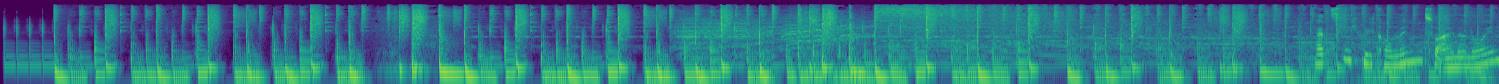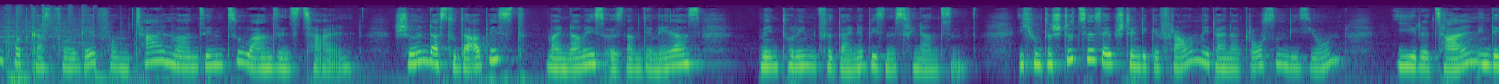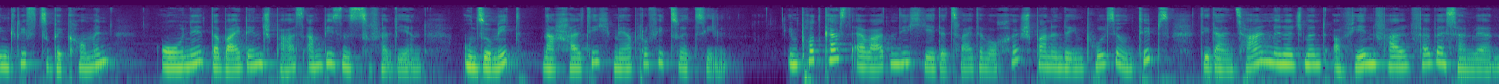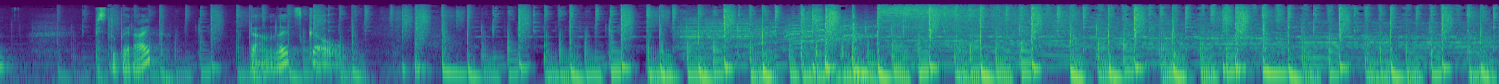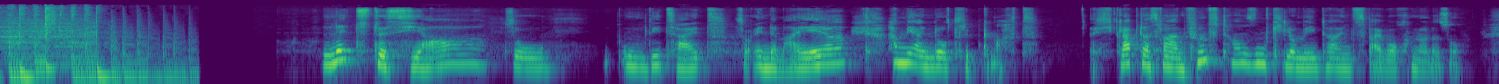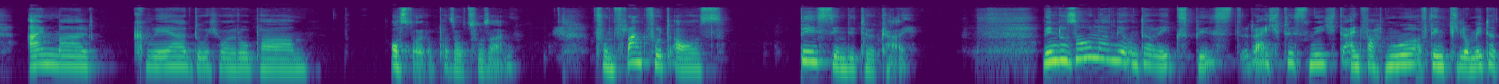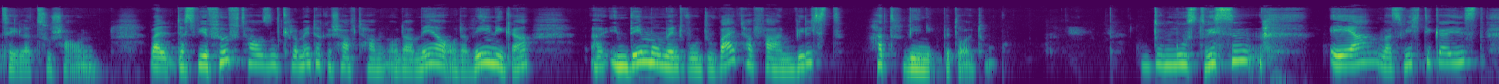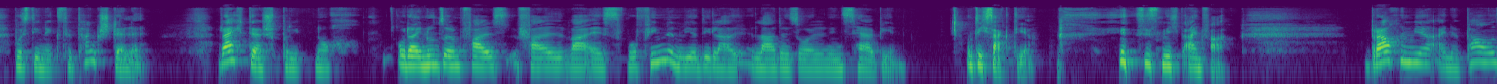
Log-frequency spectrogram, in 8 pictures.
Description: Einfach Buchhaltung - Interview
